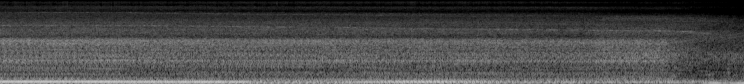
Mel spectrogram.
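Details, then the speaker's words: 6.0 Powerstroke Ford diesel with 190,000 miles and a 4-inch exhaust with a big muffler: deep idle that runs a bit unevenly at first, then smooths into a steady, even beat with no knocks or misses. "started off a little rough but now I think we're okay"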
